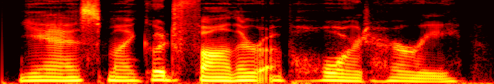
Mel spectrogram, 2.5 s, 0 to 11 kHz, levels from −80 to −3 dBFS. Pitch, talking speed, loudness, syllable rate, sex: 135 Hz, 145 wpm, -18 LUFS, 4.6 syllables/s, female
